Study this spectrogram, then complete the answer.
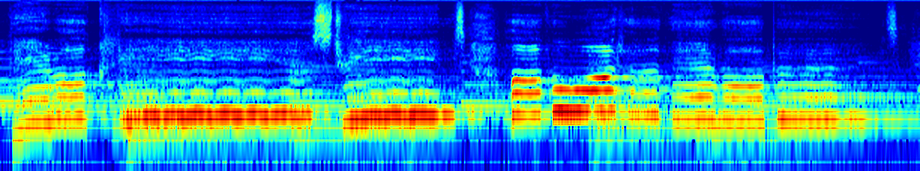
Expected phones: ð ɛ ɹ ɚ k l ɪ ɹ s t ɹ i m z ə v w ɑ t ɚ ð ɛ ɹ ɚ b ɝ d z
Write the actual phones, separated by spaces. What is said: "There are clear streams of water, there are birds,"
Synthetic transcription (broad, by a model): ð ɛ ɹ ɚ k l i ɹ s t ɹ i m z ə v w ɑ t ɚ ð ɛ ɹ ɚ b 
